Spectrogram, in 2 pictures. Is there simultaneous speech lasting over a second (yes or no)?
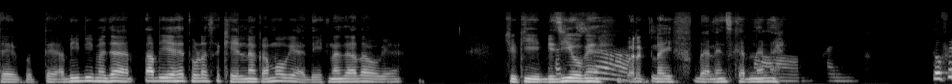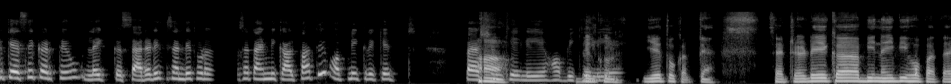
no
